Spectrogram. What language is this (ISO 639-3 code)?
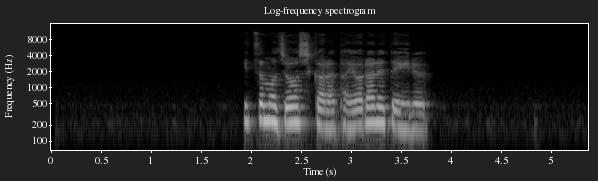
jpn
